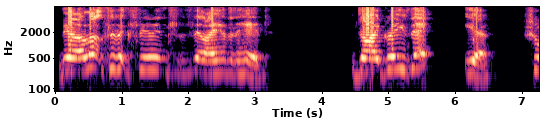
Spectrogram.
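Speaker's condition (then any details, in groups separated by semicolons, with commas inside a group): Cerebral palsy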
